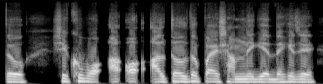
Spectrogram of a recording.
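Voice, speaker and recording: Animated male podcast host telling a story. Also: mid-range voice, a little fast, clear, resonant tone, no echo, clean studio sound. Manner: animated storyteller, mixes English into Bengali. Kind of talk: casual storytelling chat.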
